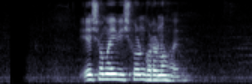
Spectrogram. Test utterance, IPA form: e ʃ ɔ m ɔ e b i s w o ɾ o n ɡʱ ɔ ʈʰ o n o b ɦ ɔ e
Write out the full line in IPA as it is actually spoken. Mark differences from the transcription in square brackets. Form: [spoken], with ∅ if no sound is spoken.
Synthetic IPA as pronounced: e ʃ ɔ m ɔ e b i [ʃ] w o ɾ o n ɡʱ ɔ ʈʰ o n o [∅] ɦ ɔ e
